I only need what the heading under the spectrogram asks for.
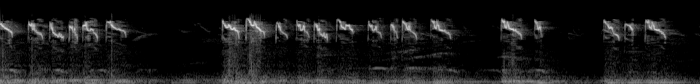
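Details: White-eye song used for vocal testing: long runs of high, quick, slurred descending chips, up to ten in a row, broken by short gaps, with a faint low hum in the background.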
